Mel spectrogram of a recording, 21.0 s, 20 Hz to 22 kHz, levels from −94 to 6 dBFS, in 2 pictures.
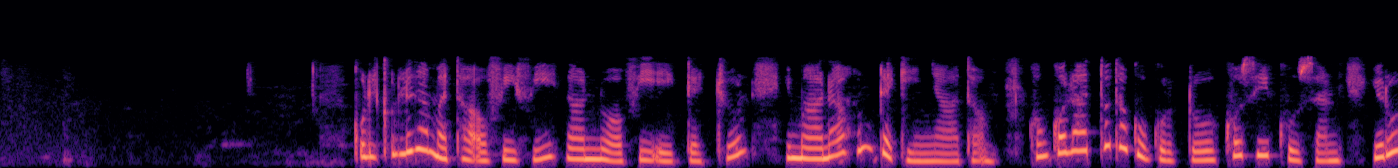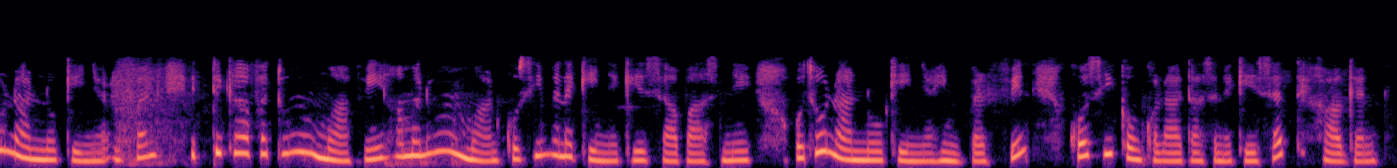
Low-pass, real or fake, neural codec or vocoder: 5.4 kHz; real; none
